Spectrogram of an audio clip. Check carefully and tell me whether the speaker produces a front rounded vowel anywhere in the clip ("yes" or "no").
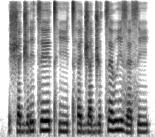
no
